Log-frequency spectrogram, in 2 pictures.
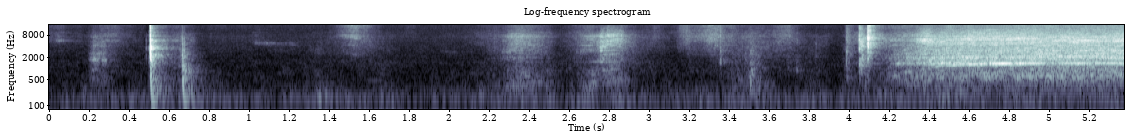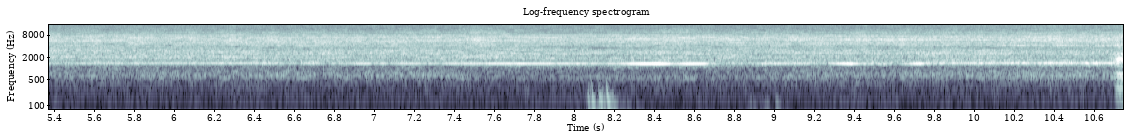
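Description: A hair dryer drying fabric pumpkins switches on after a few soft knocks and handling sounds, then runs as a steady, close, loud whir for the rest of the clip.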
